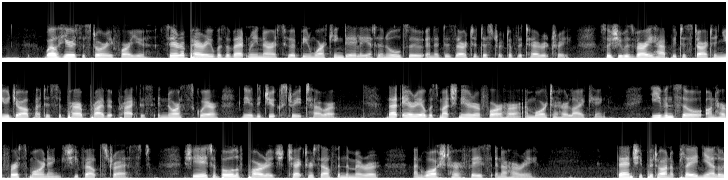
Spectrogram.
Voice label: scottish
